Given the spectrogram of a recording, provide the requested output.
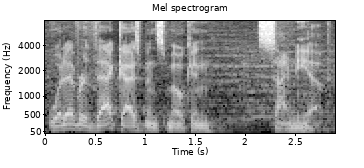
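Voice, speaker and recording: Sarcastic soldier, swinging pitch. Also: male voice, animated, moderate pace, soft background music. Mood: sarcastic, irritable. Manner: brusque, sarcastic, irritable. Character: gruff, impatient, sarcastic male military agent. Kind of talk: scripted video game character dialogue.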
